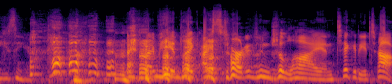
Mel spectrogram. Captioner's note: laughs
